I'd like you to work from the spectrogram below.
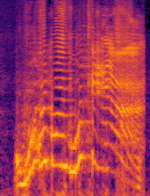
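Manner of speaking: high-pitched disbelieving exclamation; incredulous outburst. Real, not acted. Recapper reacting to him spoon-feeding his ex, incredulous.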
